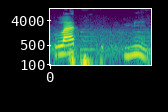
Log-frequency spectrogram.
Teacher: Let is the unstressed syllable, while the me is the stressed syllable. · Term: I am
